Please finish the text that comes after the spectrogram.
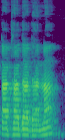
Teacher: दंत्य वर्ण है त थ द ध न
